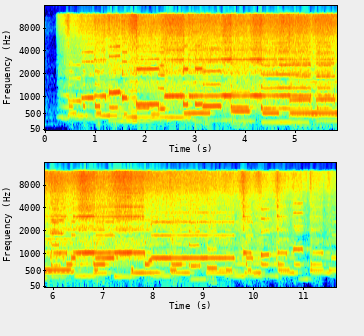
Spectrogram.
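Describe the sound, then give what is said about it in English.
A calliope plays a melody through steam-blown tuned whistles: bright, sustained, piping notes that step up and down over a constant airy hiss, loud and continuous for about eleven seconds. “And here's the sound a calliope makes.”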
